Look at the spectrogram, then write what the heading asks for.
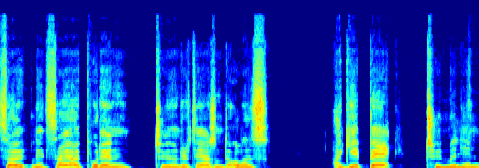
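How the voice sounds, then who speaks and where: A man with a New Zealand accent speaks with lively intonation and a dark, mellow tone. The sound is dry and close, with no echo. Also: very clean recording, silent background. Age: 50s. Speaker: economic commentator. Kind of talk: interview. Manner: conversational, with filler words.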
